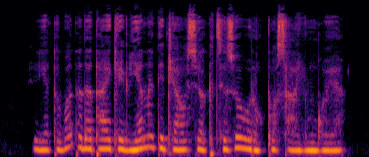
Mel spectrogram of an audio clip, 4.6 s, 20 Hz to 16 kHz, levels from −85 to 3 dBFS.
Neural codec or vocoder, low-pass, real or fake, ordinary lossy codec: codec, 44.1 kHz, 7.8 kbps, Pupu-Codec; 14.4 kHz; fake; MP3, 64 kbps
